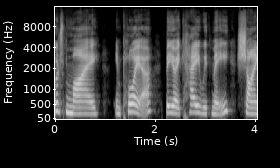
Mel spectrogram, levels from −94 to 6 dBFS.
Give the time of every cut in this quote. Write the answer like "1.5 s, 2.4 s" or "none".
none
